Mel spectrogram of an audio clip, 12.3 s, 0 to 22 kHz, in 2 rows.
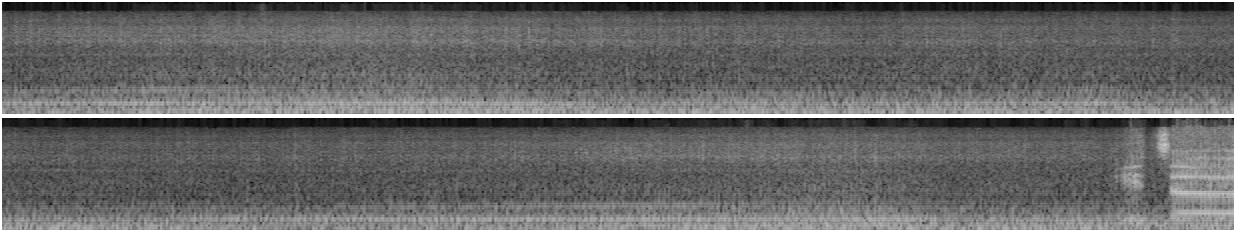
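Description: Honda NC750X motorcycle with throttle-by-wire on a race track, its engine droning steadily with shifting revs under heavy wind rush, a brief sharp burst near the end.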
